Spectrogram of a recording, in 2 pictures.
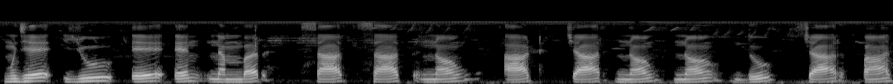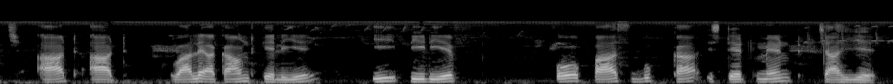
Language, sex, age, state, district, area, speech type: Urdu, male, 18-30, Delhi, North West Delhi, urban, read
